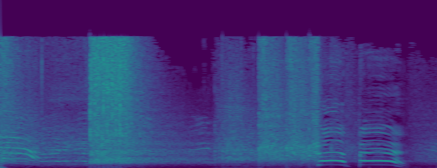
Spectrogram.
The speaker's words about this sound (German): Plötzlich Schüsse von irgendwoher aus dem Wald und niemand weiß so recht von wo.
